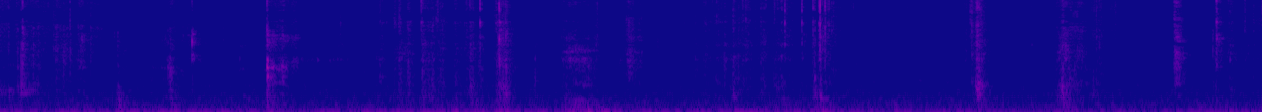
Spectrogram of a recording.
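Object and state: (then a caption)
Bar of soap being carved. A solid white bar of soap held in the hand as a blade scrapes and carves chunks and flakes from its edge. Quiet, dry, crisp cuts and scrapes sound in quick irregular bursts, with bright crackly edges over a low steady hum.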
